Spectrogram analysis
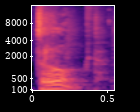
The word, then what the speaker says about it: Trump: In the Palatinate, T often sounds like a D, and the name Trump is pronounced something like Drumpf.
